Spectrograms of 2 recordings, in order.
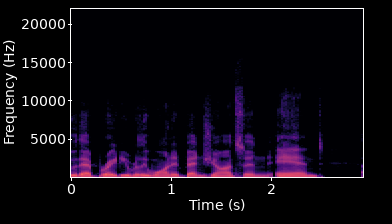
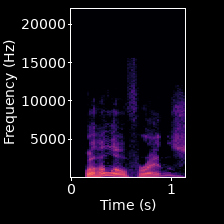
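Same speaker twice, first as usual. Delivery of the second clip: put-on very high, cheesy old-school announcer voice; 9 semitones higher than usual. Describing how Tim sounds whenever he hops on, doing Tim's old school announcer voice. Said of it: "that old school announcer voice".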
